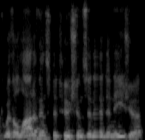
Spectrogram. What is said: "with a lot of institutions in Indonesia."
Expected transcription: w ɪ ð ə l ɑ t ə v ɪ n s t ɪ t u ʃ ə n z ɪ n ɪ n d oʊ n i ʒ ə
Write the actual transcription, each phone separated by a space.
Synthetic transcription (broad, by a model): w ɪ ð ə l ɑ t ə v ɪ n s t ɪ t u ʃ ə n z ɪ n ɪ n d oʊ n i ʒ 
